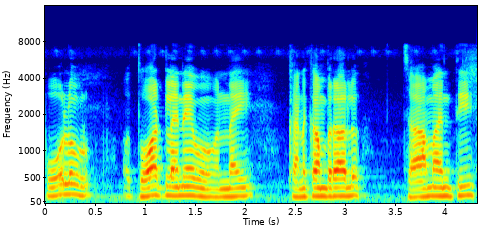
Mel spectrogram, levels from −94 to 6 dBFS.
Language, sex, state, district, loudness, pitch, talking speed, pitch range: Telugu, male, Andhra Pradesh, Manyam, -17 LUFS, 155 Hz, 70 wpm, 145-165 Hz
